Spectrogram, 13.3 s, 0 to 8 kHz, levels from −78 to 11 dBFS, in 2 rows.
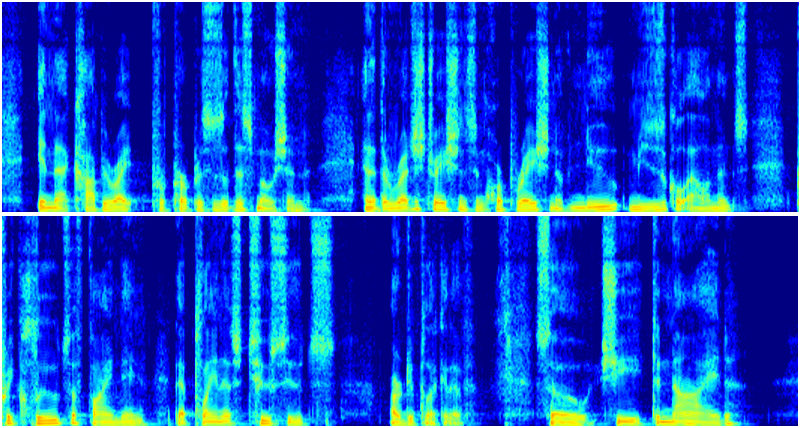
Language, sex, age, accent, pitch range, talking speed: English, male, 50-69, American, 90-105 Hz, 130 wpm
